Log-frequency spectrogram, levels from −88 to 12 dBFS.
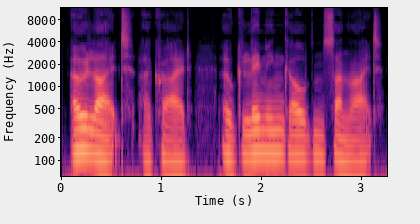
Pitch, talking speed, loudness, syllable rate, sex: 110 Hz, 145 wpm, -19 LUFS, 4.1 syllables/s, male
